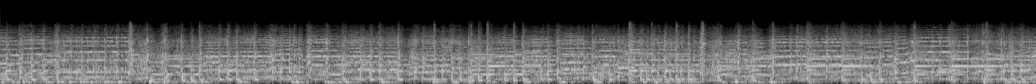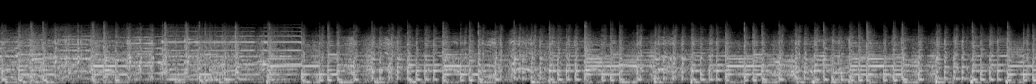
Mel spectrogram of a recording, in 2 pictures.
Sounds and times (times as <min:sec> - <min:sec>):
Drum kit: 0:00.0 - 0:20.7
Snare drum: 0:00.0 - 0:20.7.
